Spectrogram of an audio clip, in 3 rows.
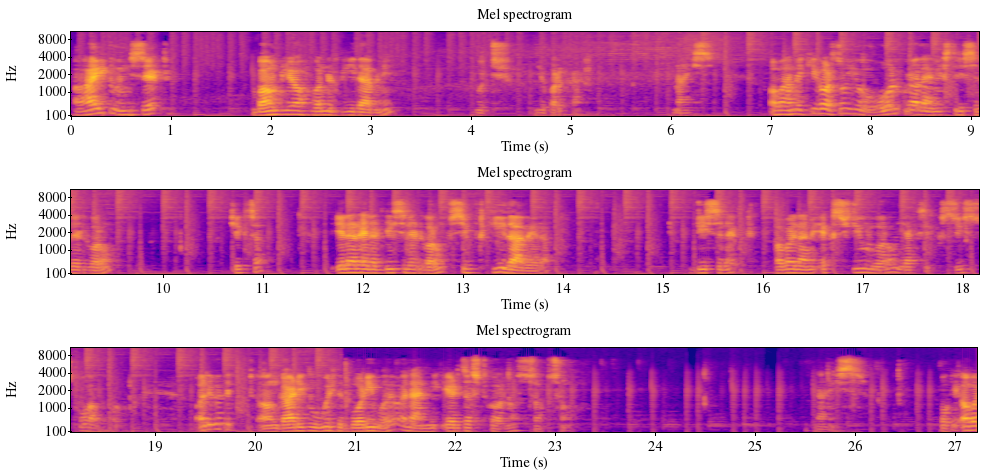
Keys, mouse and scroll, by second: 4.0 middle click, 4.5 middle click, 5.2 shift+middle click, 5.6 middle click, 6.2 middle click, 6.7 middle click, 7.6 1, 7.8 middle click, 8.6 click, 9.1 middle click, 9.9 3, 10.4 middle click, 11.8 shift+click, 13.0 middle click, 13.4 shift+middle click, 14.3 shift+click, 15.3 shift+middle click, 16.3 e, 18.3 KP_1, 20.2 shift+z, 20.5 shift+click, 20.9 1, 21.4 click, 22.3 g, 23.7 click, 24.2 g, 25.6 shift+z, 25.9 middle click, 26.2 Tab, 26.6-27.0 middle drag.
